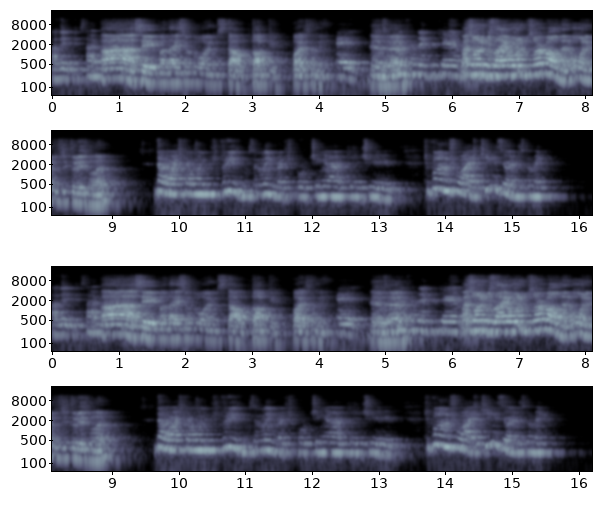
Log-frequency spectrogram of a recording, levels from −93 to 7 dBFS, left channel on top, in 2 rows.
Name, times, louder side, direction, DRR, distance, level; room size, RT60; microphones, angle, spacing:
voice 1, 0.0-1.3 4.3-7.1 9.6-13.2 13.7-15.4, left 1 dB, 50° left, -1 dB, 0.7 m, -36 dB
voice 2, 0.7-4.1 4.8-5.3 6.1-8.9, left 1 dB, 10° left, -5 dB, 0.3 m, -29 dB
3.7 x 2.1 x 2.3 m, 0.81 s
head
